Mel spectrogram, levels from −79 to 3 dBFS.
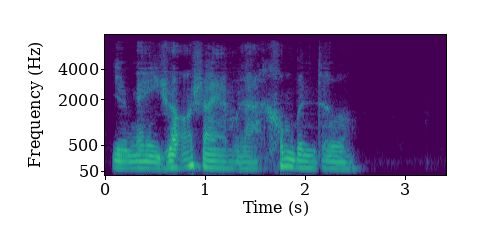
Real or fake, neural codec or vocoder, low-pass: fake; codec, 16 kHz, 1.1 kbps, Voila-Tokenizer; 7.2 kHz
